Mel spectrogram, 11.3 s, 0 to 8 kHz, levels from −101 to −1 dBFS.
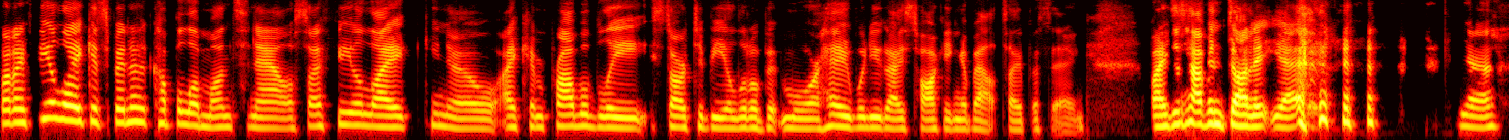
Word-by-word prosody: but 255 Hz, +1 st, +1 dB
I 265 Hz, -, +3 dB
feel 340 Hz, +1 st, 0 dB
like 290 Hz, -3 st, +4 dB
it's 275 Hz, -, -3 dB
been 265 Hz, 0 st, 0 dB
a 280 Hz, -1 st, 0 dB
couple 240 Hz, -2 st, -5 dB
of 215 Hz, -, -1 dB
months 190 Hz, +1 st, -7 dB
now. 175 Hz, -2 st, -3 dB
So, 190 Hz, -, -10 dB
I 205 Hz, -, -3 dB
feel 225 Hz, -1 st, -4 dB
like, 190 Hz, -2 st, 0 dB, 0.2 s
you 220 Hz, -, -9 dB
know, 165 Hz, -4 st, -6 dB
I 190 Hz, -, -2 dB
can 185 Hz, +1 st, -8 dB
probably 185 Hz, -3 st, -1 dB
start 185 Hz, -1 st, -3 dB
to 190 Hz, -, -8 dB
be 175 Hz, 0 st, -4 dB
a 170 Hz, -, -6 dB
little 175 Hz, +1 st, -4 dB
bit 175 Hz, +3 st, -9 dB
more, 165 Hz, -1 st, -4 dB
"Hey, 195 Hz, +3 st, -1 dB
what 180 Hz, 0 st, -6 dB
are -, -, -2 dB
you 180 Hz, -, -1 dB
guys 160 Hz, -2 st, -4 dB
talking 160 Hz, 0 st, -4 dB
about?" 155 Hz, 0 st, -8 dB
type 145 Hz, -2 st, -10 dB
of 155 Hz, -, -14 dB
thing. -, -, -16 dB, 0.5 s
But 195 Hz, -, +6 dB
I 195 Hz, -, +5 dB
just 230 Hz, +4 st, +1 dB
haven't 235 Hz, -2 st, +7 dB
done 205 Hz, -3 st, +9 dB
it 195 Hz, +1 st, +5 dB
yet. 185 Hz, -, +5 dB, 1.0 s
Yeah. 190 Hz, -3 st, -3 dB
190 Hz, 240 wpm, -24 LUFS, 170-215 Hz, 1.0 s, done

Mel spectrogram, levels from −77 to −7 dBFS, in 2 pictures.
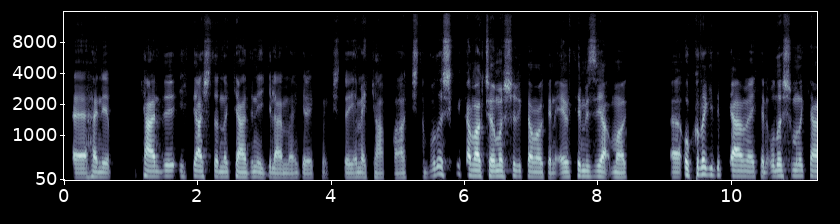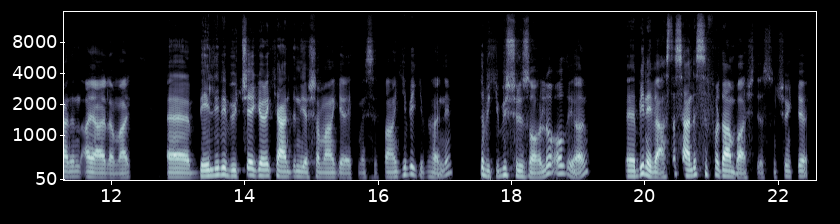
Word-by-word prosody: eee, 95 Hz, -1 st, +4 dB
hani, 100 Hz, -2 st, 0 dB, 0.5 s
kendi 115 Hz, +1 st, +2 dB
ihtiyaçlarınla 110 Hz, -1 st, -1 dB
kendin 100 Hz, +1 st, 0 dB
ilgilenmen 90 Hz, -1 st, -3 dB
gerekmek, 85 Hz, 0 st, -9 dB
işte 95 Hz, -, -8 dB
yemek 95 Hz, 0 st, -5 dB
yapmak, 90 Hz, 0 st, -7 dB
işte 95 Hz, -2 st, -9 dB
bulaşık 150 Hz, +7 st, -1 dB
yıkamak, 120 Hz, -7 st, +3 dB
çamaşır 115 Hz, +1 st, +2 dB
yıkamak, 105 Hz, -3 st, 0 dB
hani 95 Hz, -, -5 dB
ev 105 Hz, +2 st, 0 dB
temizliği 115 Hz, 0 st, -2 dB
yapmak, 95 Hz, -2 st, +1 dB, 0.7 s
eee, 100 Hz, -1 st, +1 dB
okula 155 Hz, +2 st, +2 dB
gidip 145 Hz, -2 st, -6 dB
gelmek, 115 Hz, -2 st, +3 dB
hani -, -, -4 dB
ulaşımını 120 Hz, +1 st, -1 dB
kendin 110 Hz, -2 st, -1 dB
ayarlamak, 90 Hz, -4 st, +1 dB, 0.5 s
eee, 95 Hz, -1 st, +4 dB
belli 120 Hz, +8 st, +2 dB
bir 145 Hz, -4 st, +2 dB
bütçeye 120 Hz, +4 st, +3 dB
göre 125 Hz, 0 st, +4 dB
kendin 110 Hz, -2 st, +3 dB
yaşaman 95 Hz, -2 st, -1 dB
gerekmesi, 95 Hz, 0 st, -7 dB
falan, 100 Hz, 0 st, -2 dB
gibi 150 Hz, +4 st, -4 dB
gibi, 105 Hz, -1 st, -15 dB
hani, 145 Hz, -, -5 dB, 0.4 s
tabii 135 Hz, -7 st, -1 dB
ki 115 Hz, +2 st, -10 dB
bir 145 Hz, -, +1 dB
sürü 125 Hz, -4 st, +1 dB
zorluğu 100 Hz, -, +1 dB
oluyor. 175 Hz, +3 st, -1 dB, 0.6 s
Eee, 115 Hz, 0 st, +2 dB
bir 175 Hz, -, +4 dB
nevi 105 Hz, -2 st, +6 dB
aslında 105 Hz, +12 st, -1 dB
sen 125 Hz, -, +6 dB
de 145 Hz, -, +1 dB
sıfırdan 135 Hz, -8 st, +3 dB
başlıyorsun 100 Hz, -, -4 dB
çünkü, 115 Hz, +1 st, -4 dB
110 Hz, 145 wpm, -25 LUFS, 95-120 Hz, 0.7 s, nevi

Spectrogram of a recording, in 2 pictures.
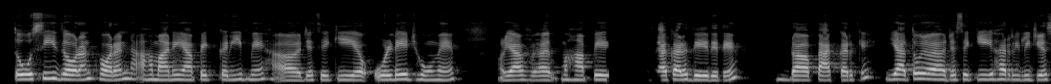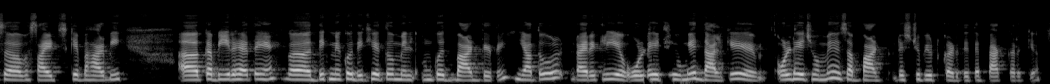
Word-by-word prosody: तो 230 Hz, -, +6 dB
उसी 275 Hz, +4 st, +3 dB
दौरान 225 Hz, 0 st, +4 dB
फ़ौरन 225 Hz, +4 st, +2 dB
हमारे 225 Hz, -2 st, 0 dB
यहाँ 210 Hz, -2 st, 0 dB
पे 215 Hz, -, 0 dB
करीब 220 Hz, +2 st, -3 dB
में 225 Hz, +3 st, -3 dB
अ, 190 Hz, -6 st, -2 dB
जैसे 205 Hz, 0 st, -3 dB
कि 210 Hz, 0 st, -3 dB
ओल्ड-एज 225 Hz, +3 st, +1 dB
होम 210 Hz, -1 st, -3 dB
है 210 Hz, +2 st, -2 dB, 0.5 s
या 205 Hz, 0 st, +4 dB
फिर 200 Hz, -1 st, -3 dB
वहाँ 215 Hz, -1 st, -2 dB
पे 220 Hz, 0 st, +3 dB, 0.5 s
जाकर 215 Hz, +2 st, +3 dB
दे 210 Hz, -2 st, +3 dB
देते 195 Hz, 0 st, -2 dB
हैं। 315 Hz, +8 st, -3 dB, 0.4 s
ड 215 Hz, -2 st, -9 dB, 0.2 s
पैक 200 Hz, -1 st, +2 dB
करके 210 Hz, +9 st, -2 dB, 0.2 s
या 230 Hz, 0 st, +3 dB
तो 260 Hz, +4 st, +1 dB
अ, 235 Hz, -3 st, +5 dB
जैसे 220 Hz, +1 st, -2 dB
कि 225 Hz, 0 st, -3 dB
हर 230 Hz, -1 st, 0 dB
रिलीजियस 220 Hz, +1 st, -3 dB, 0.3 s
साइट्स 200 Hz, -1 st, 0 dB
के 235 Hz, -, 0 dB
बाहर 210 Hz, -2 st, -1 dB
भी 235 Hz, +2 st, -4 dB, 0.6 s
अ, 210 Hz, +1 st, +6 dB
कभी 235 Hz, -1 st, +2 dB
रहते 230 Hz, +1 st, +3 dB
हैं 250 Hz, +4 st, -1 dB
अ, 220 Hz, -1 st, +6 dB
दिखने 240 Hz, 0 st, 0 dB
को 255 Hz, +2 st, +3 dB
दिखें 235 Hz, +2 st, +1 dB
तो 240 Hz, -1 st, +1 dB
मिल 220 Hz, -2 st, -3 dB
उनको 220 Hz, +1 st, 0 dB
बाँट 195 Hz, -2 st, +2 dB
देते 195 Hz, +7 st, -6 dB
हैं। 310 Hz, -, -4 dB
या 210 Hz, -1 st, +2 dB
तो 255 Hz, +2 st, +4 dB, 0.2 s
डायरेक्टली 210 Hz, +3 st, +2 dB
ओल्ड-एज 220 Hz, +3 st, +1 dB
होम 220 Hz, 0 st, -2 dB
में 260 Hz, 0 st, +1 dB
डाल 200 Hz, -4 st, +2 dB
के 255 Hz, -, +3 dB, 0.4 s
ओल्ड-एज 235 Hz, +1 st, +3 dB
होम 225 Hz, -, -3 dB
में 280 Hz, +4 st, +1 dB
सब 225 Hz, -7 st, -2 dB
बाँट 195 Hz, -2 st, +1 dB
डिस्ट्रीब्यूट 215 Hz, 0 st, -4 dB
कर 185 Hz, -3 st, -1 dB
देते 185 Hz, +1 st, -6 dB
हैं 195 Hz, -, -23 dB
पैक 180 Hz, 0 st, -3 dB
करके। 185 Hz, +8 st, -11 dB
220 Hz, 200 wpm, -24 LUFS, 205-235 Hz, 0.6 s, तो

